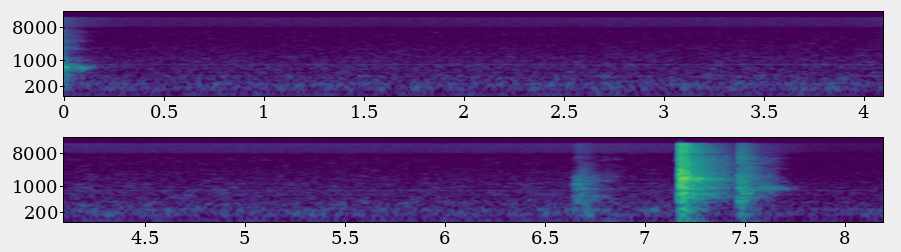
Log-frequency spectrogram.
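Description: After a long stretch of near silence, a cat knocks small plastic Guardians of the Galaxy Pop figures off a shelf: a light tap, then a sharp, loud clattering thud followed by a quick second bump.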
